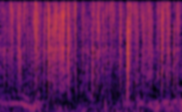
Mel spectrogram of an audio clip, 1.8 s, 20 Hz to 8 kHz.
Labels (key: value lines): label: biophony, cascading saw
recorder: SoundTrap 600 or HydroMoth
